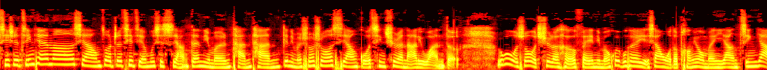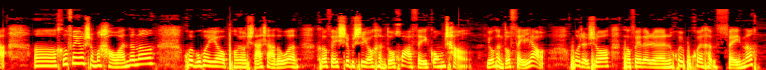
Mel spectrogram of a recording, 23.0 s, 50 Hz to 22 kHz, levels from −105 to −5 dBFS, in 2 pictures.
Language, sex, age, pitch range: Chinese, female, 20-39, 175-235 Hz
